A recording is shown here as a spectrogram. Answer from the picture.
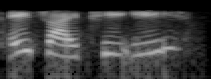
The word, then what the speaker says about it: Hite: And the last name is spelled H-I-T-E, and I'm only 5'4", so don't hold it against me. You know, height. I don't match the last name, but...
